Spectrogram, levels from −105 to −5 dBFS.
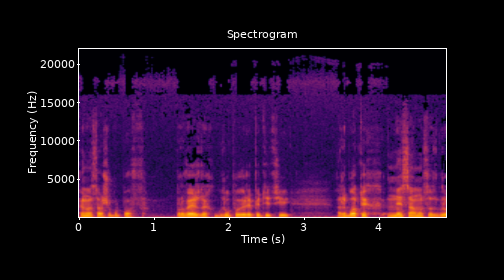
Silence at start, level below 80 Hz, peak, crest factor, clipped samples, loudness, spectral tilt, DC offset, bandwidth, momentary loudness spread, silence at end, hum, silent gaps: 0 s; -52 dBFS; -10 dBFS; 20 dB; under 0.1%; -28 LUFS; -6.5 dB/octave; under 0.1%; 19 kHz; 9 LU; 0 s; none; none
